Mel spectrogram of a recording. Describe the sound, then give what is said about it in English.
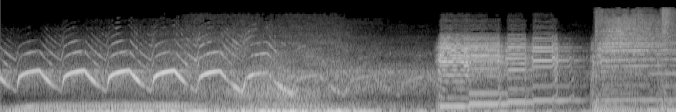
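A police car siren wails in quick repeating rising-and-falling sweeps over a low engine rumble as the car leaves a courthouse, fading after a few seconds as other sounds take over. “Officers stuffed Floyd in the waiting police car and left the courthouse with sirens wailing.”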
